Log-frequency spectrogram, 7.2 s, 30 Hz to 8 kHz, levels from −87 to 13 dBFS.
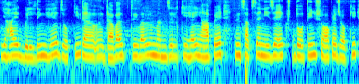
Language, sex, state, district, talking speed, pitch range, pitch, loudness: Hindi, female, Maharashtra, Sindhudurg, 190 wpm, 190-210 Hz, 200 Hz, -20 LUFS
